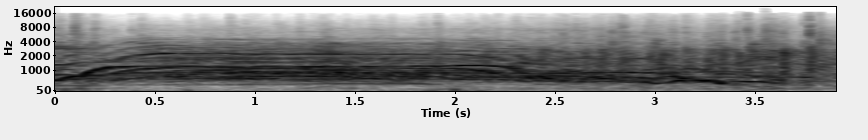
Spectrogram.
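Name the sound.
audience cheering and shouting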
